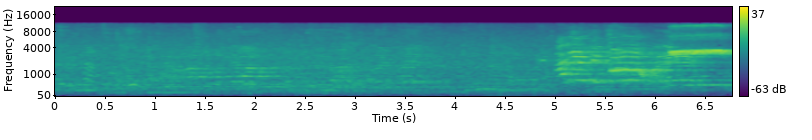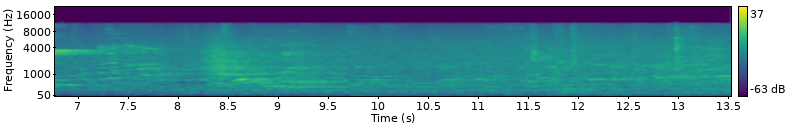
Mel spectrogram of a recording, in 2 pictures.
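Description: Young riders call out to each other in a large echoing hall.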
